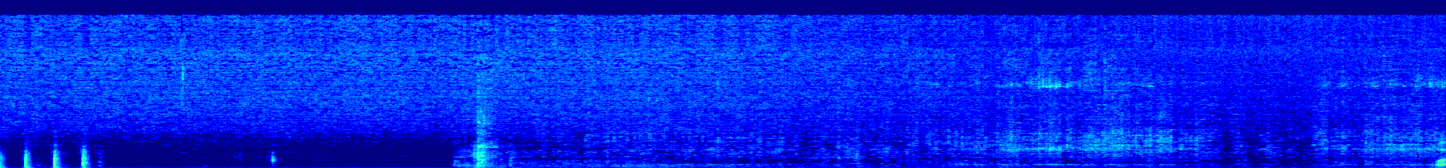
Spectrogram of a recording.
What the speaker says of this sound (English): I'm gonna knock on the garage here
